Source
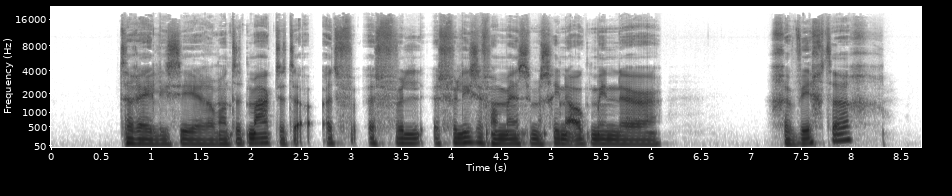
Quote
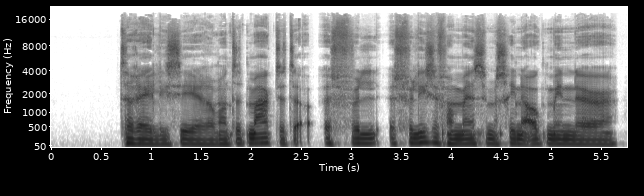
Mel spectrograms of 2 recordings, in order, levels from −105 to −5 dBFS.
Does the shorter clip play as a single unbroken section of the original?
no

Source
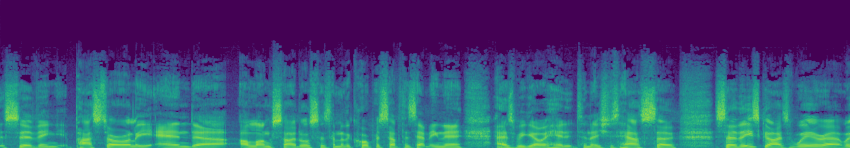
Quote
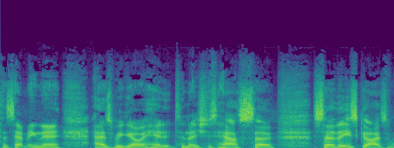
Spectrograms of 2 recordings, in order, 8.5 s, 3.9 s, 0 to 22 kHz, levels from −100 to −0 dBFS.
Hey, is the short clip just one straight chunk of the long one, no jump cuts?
yes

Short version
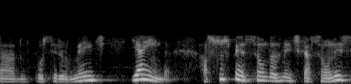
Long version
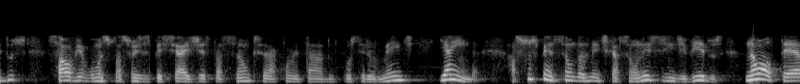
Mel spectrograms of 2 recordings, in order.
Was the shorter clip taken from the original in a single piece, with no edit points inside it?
yes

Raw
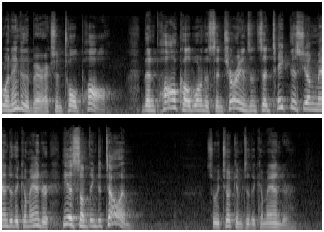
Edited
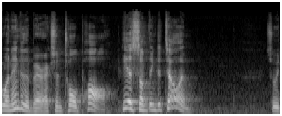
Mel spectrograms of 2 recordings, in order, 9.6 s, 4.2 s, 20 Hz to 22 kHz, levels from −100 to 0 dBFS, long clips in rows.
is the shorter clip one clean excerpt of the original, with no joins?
no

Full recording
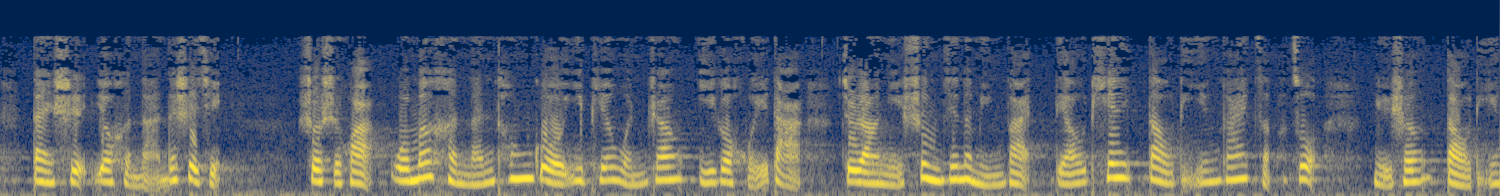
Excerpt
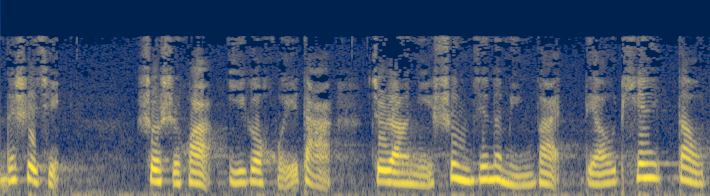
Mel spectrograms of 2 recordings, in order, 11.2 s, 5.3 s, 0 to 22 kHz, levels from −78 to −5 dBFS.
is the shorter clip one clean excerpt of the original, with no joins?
no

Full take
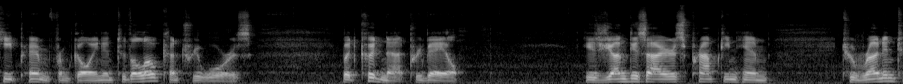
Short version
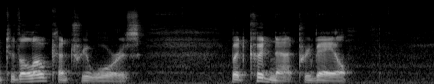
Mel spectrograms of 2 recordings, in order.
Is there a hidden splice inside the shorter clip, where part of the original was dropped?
no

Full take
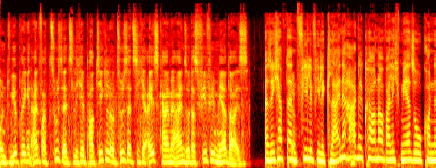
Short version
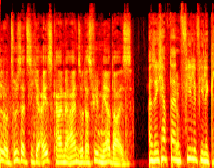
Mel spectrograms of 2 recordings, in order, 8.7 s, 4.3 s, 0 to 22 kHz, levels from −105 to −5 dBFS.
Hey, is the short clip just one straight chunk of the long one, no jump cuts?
no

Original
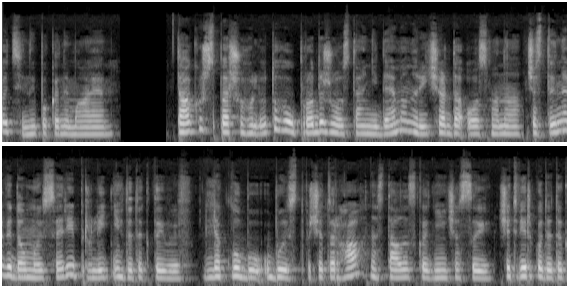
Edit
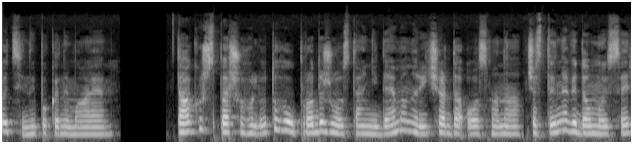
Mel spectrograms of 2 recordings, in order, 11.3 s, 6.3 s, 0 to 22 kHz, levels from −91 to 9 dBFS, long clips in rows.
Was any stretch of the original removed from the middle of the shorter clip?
no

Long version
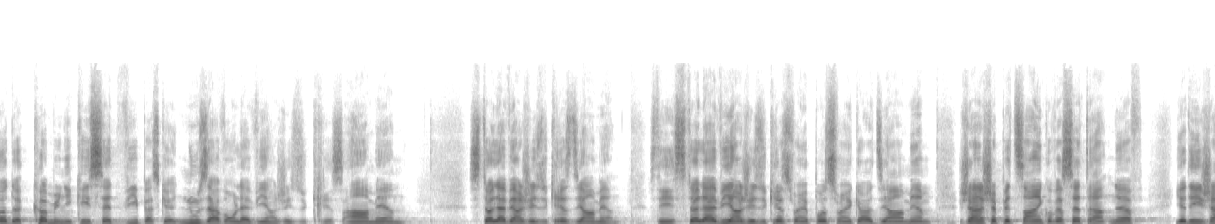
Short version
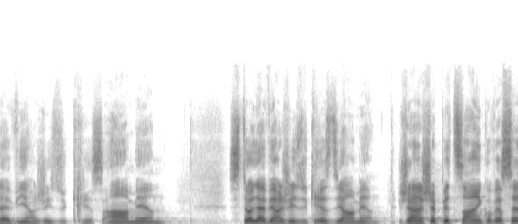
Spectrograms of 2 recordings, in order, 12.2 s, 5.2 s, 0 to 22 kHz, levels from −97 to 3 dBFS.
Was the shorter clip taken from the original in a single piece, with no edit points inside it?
no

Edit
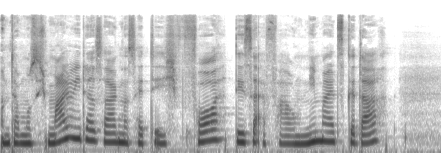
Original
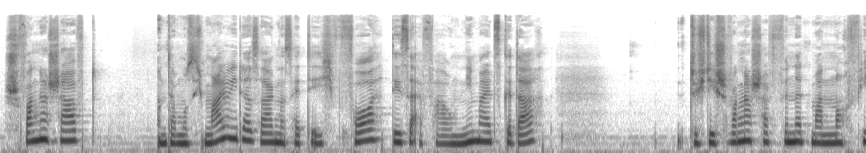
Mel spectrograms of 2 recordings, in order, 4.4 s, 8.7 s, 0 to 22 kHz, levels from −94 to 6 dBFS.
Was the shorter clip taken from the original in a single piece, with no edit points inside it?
yes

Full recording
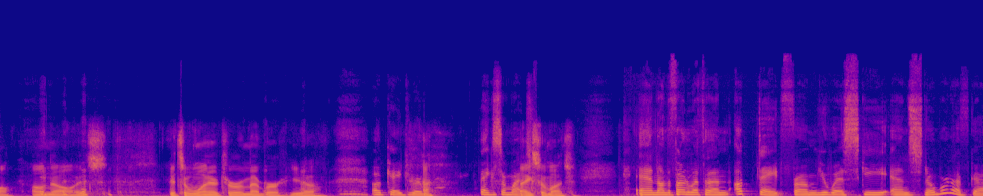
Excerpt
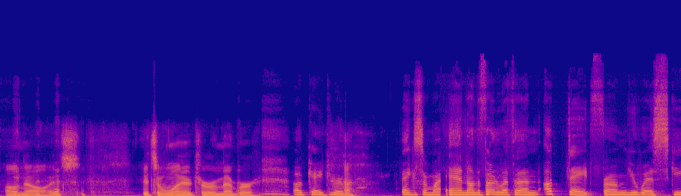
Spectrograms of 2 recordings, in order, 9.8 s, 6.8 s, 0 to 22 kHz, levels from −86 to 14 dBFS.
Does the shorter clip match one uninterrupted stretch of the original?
no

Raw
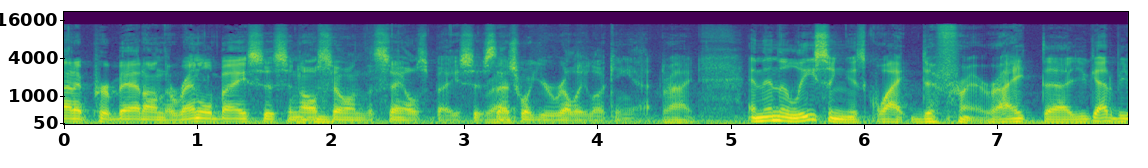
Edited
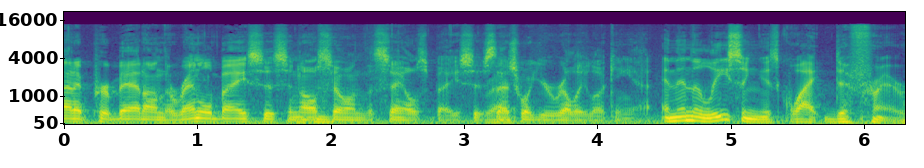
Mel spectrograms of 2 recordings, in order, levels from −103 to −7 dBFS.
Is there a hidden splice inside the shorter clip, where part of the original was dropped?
yes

